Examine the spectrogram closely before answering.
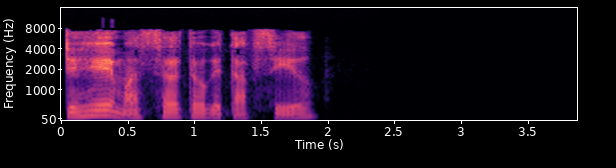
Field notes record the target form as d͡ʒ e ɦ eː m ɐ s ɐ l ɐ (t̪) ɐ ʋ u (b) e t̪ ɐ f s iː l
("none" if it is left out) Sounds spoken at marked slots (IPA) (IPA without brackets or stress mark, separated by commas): t̪, ɡ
